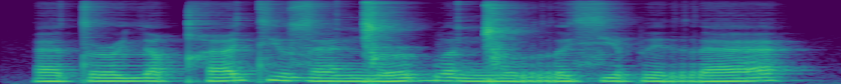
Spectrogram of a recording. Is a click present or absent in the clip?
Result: present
